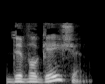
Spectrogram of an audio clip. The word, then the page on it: divulgation: British English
